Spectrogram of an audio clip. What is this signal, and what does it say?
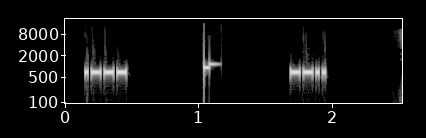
Morse code, heard as a keyed tone, about 50 wpm, 690 Hz. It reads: J Z
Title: Single Letters - Rapid-Fire 50wpm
